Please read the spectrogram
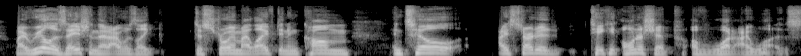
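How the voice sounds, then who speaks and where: In an American accent, a man speaks at a moderate pace with a fairly high pitch and a bright, sharp tone, on a very clean recording with a silent background. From Wisconsin. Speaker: transformational speaker and podcast host. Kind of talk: interview, personal story.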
